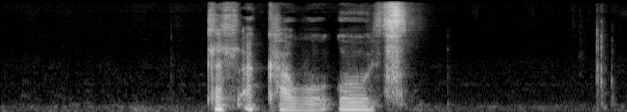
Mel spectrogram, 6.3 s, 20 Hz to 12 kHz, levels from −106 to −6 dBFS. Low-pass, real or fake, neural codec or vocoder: 10.8 kHz; fake; codec, 44.1 kHz, 7.8 kbps, DAC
